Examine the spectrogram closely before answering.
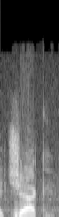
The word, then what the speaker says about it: Czech: the Duluth net by Czech. What a great name for a defenseman, Czech. However, it is spelled C-Z-E-C-H.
